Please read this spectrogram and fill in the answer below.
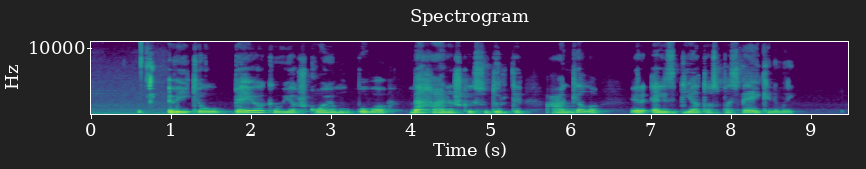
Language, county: Lithuanian, Šiauliai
